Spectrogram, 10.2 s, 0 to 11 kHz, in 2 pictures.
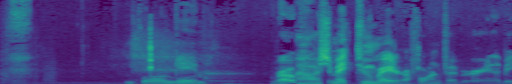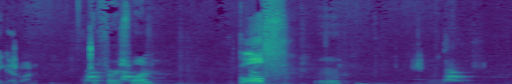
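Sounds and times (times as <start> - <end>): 
speech: 1.3 - 6.8, 7.5 - 8.6
single short dog bark: 6.0 - 6.7, 9.5 - 9.9.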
